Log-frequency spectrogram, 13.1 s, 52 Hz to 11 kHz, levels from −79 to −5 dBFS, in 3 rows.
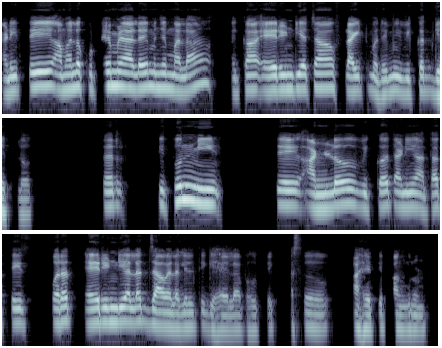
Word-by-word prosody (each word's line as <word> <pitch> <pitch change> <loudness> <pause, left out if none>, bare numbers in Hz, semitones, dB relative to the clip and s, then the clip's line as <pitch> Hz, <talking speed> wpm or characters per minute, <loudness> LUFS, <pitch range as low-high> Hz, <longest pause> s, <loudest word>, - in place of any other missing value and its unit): आणि 150 +2 0
ते 195 +2 +6
आम्हाला 175 +3 +2
कुठे 190 +2 -4
मिळालं 185 -3 +5
आहे 185 - +4
म्हणजे 180 -1 -1
मला 165 0 0 0.4
एका, 165 +4 0
Air 160 +1 +5
Indiaच्या 175 +1 +1
फ्लाइटमध्ये 155 -3 +1
मी 155 0 -1
विकत 145 +2 -5
घेतलं 125 -3 -5
होत. 115 - -12 0.7
तर 160 +1 -2 0.4
तिथून 210 +6 +2
मी 185 -2 +4 0.7
ते 170 -1 +3
आणलं 155 +4 +2
विकत 160 +2 -4
आणि 155 0 0
आता 150 0 -3
तेच 155 -1 -3 0.2
परत 165 +2 +2 0.2
Air 155 +1 +5
Indiaच 165 0 +1
जावं 135 -3 +2
लागेल 130 +1 -4
ते - - -10
घ्यायला 115 -1 -7
बहुतेक 115 0 -15 0.2
असं 120 0 -9 0.3
आहे 120 -1 -3
ते 130 - -13
पांघरूण. 115 -2 -8
155 Hz, 170 wpm, -24 LUFS, 135-170 Hz, 0.7 s, ते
